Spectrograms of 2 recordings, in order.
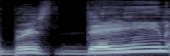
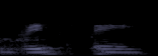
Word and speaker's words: Brisbane: Are you saying Brisdane or Brisbane? Brisbane. caller. You are absolutely right. It is Brisbane.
